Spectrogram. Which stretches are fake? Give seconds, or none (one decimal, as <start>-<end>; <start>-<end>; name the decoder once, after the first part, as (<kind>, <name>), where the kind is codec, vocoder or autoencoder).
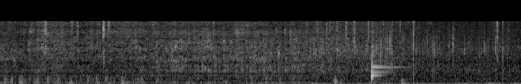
0.0-3.1 (vocoder, HiFi-GAN)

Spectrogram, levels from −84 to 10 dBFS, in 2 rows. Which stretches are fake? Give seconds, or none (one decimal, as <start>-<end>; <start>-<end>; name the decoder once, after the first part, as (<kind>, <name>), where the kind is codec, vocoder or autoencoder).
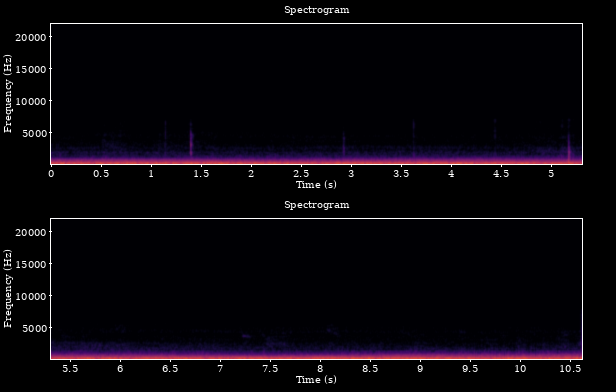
9.3-10.2 (vocoder, Vocos)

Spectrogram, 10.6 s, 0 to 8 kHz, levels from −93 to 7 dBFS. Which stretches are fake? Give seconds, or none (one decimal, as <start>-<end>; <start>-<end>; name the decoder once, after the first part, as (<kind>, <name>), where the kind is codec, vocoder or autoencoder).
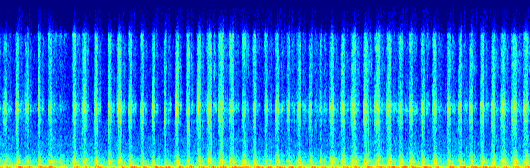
2.1-6.4 (codec, HILCodec); 8.9-9.9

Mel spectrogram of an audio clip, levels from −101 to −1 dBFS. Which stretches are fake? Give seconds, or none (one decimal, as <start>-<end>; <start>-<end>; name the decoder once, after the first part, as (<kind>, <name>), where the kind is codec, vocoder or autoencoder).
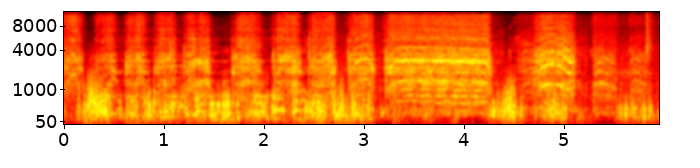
0.4-2.7 (codec, SNAC)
